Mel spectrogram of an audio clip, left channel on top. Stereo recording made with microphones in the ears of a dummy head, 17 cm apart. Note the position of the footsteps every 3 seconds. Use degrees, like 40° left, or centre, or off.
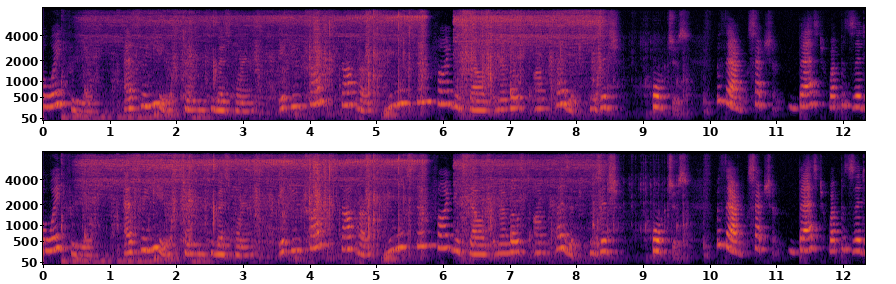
50° right, 10° right, 50° left, off.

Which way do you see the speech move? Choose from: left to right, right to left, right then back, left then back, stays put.
stays put.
